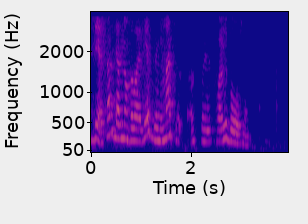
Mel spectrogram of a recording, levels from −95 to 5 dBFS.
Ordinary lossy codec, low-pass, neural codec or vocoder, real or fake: AAC, 24 kbps; 3.6 kHz; codec, 16 kHz, 2 kbps, X-Codec, HuBERT features, trained on general audio; fake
